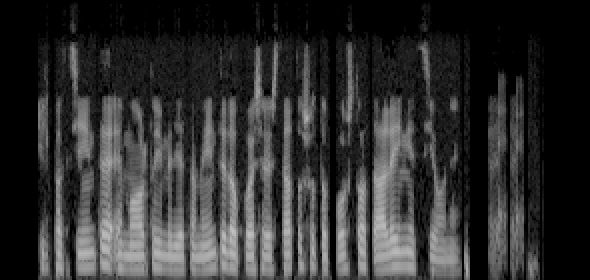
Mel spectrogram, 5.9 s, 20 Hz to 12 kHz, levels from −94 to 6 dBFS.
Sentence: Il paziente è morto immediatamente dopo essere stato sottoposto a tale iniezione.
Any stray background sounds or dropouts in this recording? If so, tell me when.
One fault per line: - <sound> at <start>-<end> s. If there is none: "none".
- laugh at 4.9-5.2 s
